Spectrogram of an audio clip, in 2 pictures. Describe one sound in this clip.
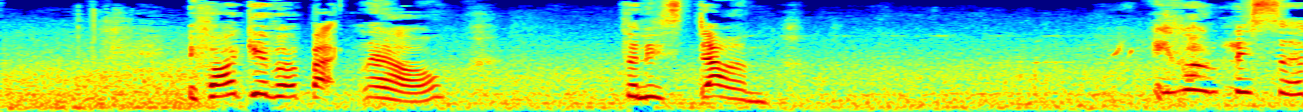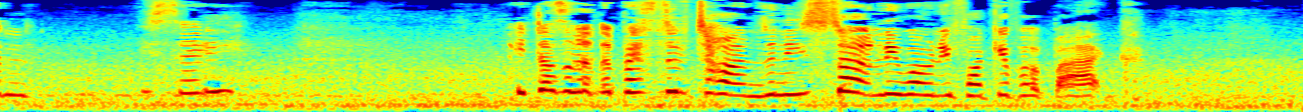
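A young woman speaks tearfully and pleadingly outdoors.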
